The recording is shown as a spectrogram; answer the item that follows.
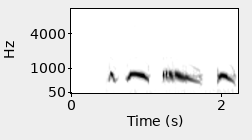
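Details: A single four-part cooing phrase from a spotted dove in the excited 'khan yon' calling style. It has a clipped opening note, a smooth arched coo, a drawn-out grating note falling in pitch and a short final coo. The background is quiet.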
